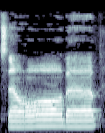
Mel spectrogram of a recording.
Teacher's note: را کو زبر ہے، را کو موٹا کرنا ہے اور الف مدہ 1 سیکنڈ آپ نے را کو کھینچنا بھی ہے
